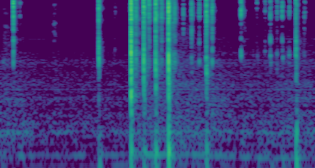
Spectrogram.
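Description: Typing on a computer keyboard: a few separate keystrokes, then a quick run of key clicks a little under two seconds in, and a few fainter keystrokes near the end.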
